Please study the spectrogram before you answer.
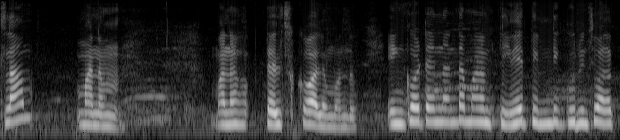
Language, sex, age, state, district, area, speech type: Telugu, female, 18-30, Telangana, Nalgonda, urban, spontaneous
